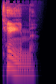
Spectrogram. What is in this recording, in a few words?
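"came", American English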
